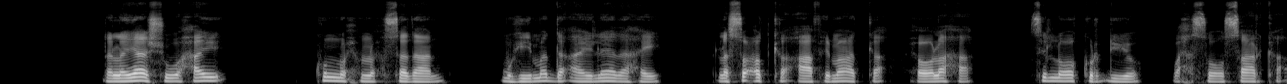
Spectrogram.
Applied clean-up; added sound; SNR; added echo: none; none; none; none.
